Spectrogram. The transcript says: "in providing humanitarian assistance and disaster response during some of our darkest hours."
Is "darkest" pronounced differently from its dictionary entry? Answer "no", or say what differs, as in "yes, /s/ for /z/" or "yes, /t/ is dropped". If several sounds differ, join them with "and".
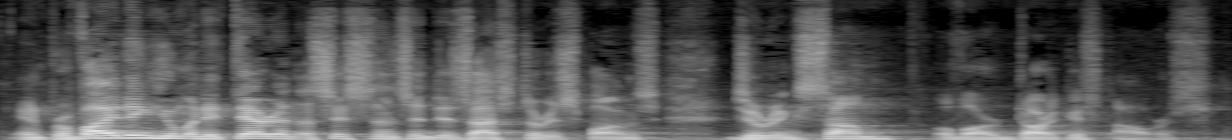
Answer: no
